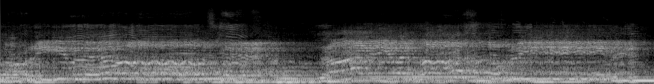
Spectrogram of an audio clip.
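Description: Recorded anthem playing: an orchestra with operatic singing, held notes sung with vibrato over sustained instrumental chords.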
